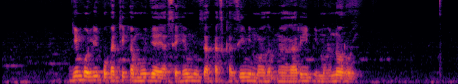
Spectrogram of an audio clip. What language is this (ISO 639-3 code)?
swa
